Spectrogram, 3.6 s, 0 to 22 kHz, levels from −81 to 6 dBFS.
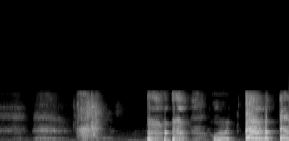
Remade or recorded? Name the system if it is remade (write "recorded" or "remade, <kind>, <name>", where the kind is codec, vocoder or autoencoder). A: recorded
